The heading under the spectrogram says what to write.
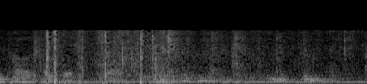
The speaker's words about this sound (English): All the paper rustling was for four words.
